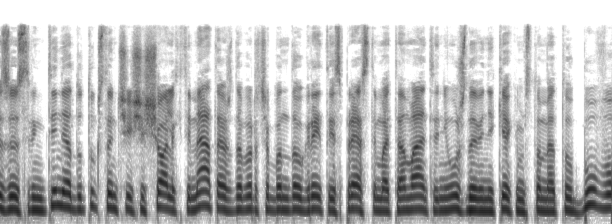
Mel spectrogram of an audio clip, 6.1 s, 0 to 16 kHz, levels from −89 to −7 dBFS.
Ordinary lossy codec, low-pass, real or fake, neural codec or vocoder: AAC, 64 kbps; 10.8 kHz; real; none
